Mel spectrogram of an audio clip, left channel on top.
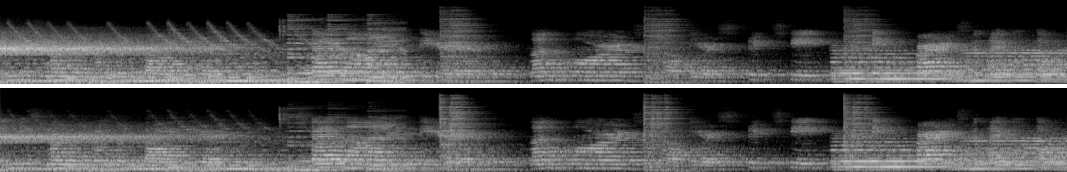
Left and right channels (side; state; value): both; normal; correlation 0.68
